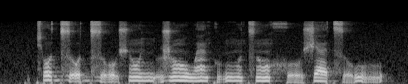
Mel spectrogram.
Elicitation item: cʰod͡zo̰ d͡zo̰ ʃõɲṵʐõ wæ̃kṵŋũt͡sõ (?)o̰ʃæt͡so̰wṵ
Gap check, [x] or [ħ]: x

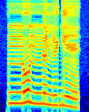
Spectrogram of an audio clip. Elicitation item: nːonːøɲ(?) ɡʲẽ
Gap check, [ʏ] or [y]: y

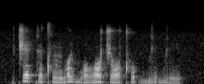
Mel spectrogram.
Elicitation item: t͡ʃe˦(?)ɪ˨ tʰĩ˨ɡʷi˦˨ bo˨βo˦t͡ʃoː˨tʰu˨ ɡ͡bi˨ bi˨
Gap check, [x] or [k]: k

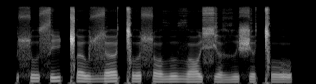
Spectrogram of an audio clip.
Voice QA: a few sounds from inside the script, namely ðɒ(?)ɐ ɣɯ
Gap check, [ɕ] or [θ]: ɕ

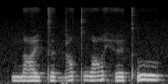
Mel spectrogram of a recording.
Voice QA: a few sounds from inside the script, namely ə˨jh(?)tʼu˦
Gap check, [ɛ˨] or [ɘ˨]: ɘ˨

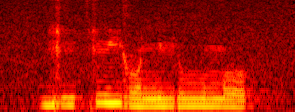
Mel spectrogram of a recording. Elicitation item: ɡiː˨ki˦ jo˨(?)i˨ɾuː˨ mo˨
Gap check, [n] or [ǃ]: n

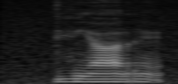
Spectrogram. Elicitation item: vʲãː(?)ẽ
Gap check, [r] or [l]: r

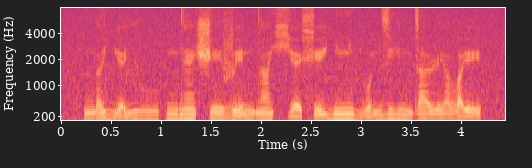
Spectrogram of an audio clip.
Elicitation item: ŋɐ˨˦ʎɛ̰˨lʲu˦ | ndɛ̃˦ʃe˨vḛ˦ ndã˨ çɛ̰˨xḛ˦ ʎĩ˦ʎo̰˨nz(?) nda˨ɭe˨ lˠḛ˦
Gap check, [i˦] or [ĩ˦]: i˦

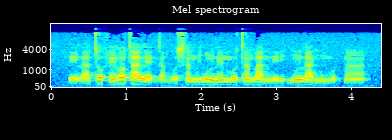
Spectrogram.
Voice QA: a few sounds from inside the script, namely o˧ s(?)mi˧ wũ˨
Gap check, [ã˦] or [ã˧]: ã˧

